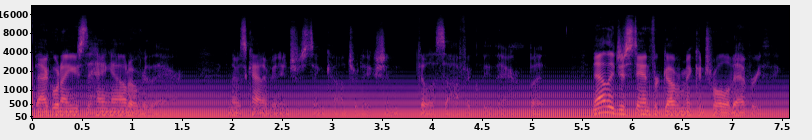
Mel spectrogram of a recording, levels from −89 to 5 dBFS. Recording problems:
electrical hum; loud; throughout; 50 Hz, 6 dB below the speech

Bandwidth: 15.5 kHz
